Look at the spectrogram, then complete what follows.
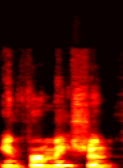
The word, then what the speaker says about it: information: So information, there is an apostrophe before may, meaning that the stressed syllable is may.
